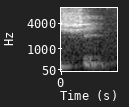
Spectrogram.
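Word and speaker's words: し: at is four now four is a little different because it has two different pronunciations yon and she she is considered bad luck because it's very close to the Chinese pronunciation of death so we use yon more than we use she a lot of the time unless you're being told otherwise Y is written as such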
